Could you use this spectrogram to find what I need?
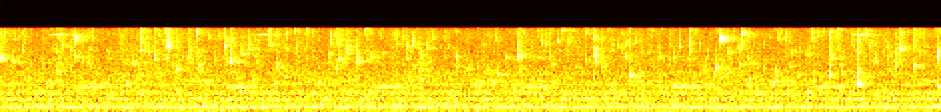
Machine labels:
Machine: pump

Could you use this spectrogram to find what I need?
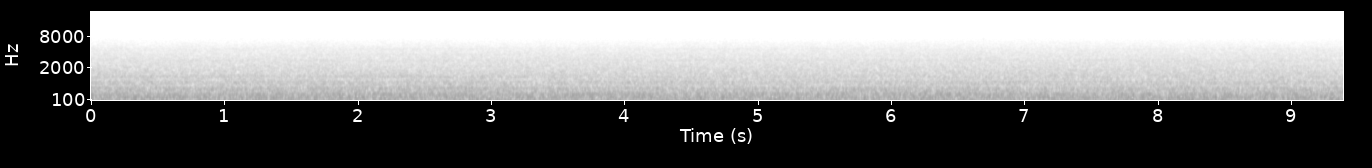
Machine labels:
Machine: pump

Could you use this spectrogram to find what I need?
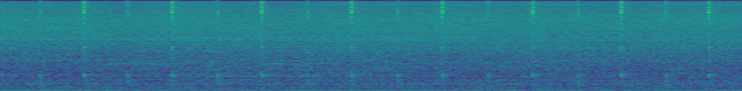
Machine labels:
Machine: valve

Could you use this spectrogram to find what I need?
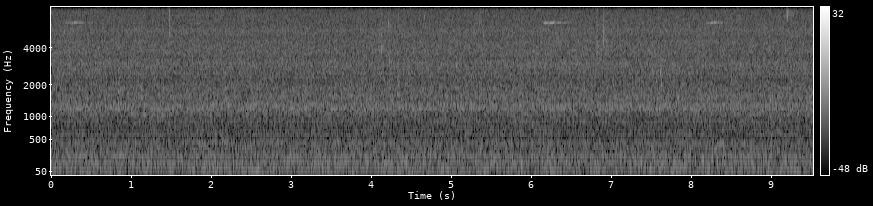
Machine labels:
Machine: pump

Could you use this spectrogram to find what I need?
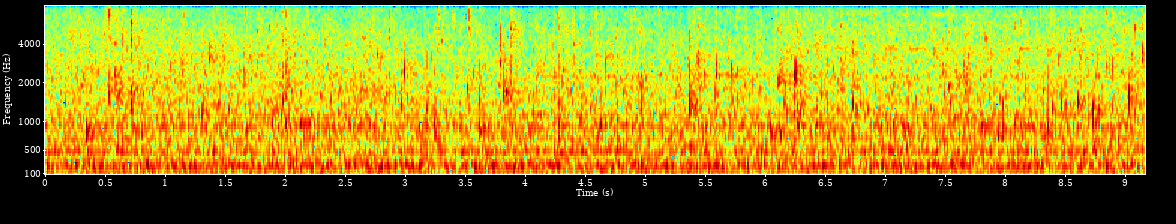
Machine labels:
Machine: pump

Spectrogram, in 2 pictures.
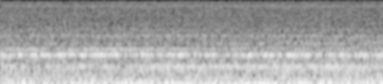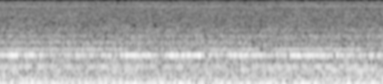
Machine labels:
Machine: fan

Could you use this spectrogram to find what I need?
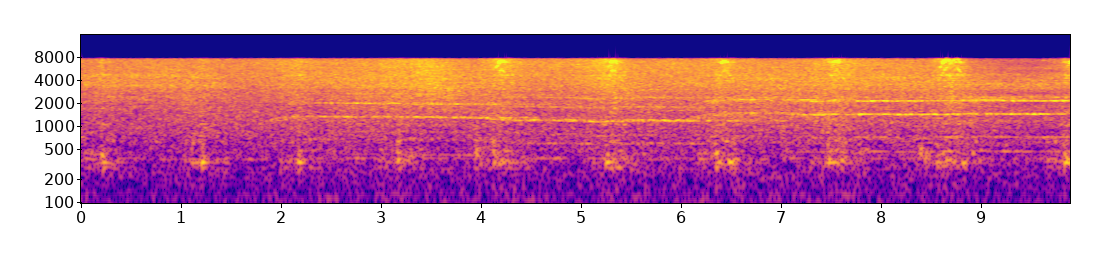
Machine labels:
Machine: slide rail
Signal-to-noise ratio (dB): -6 dB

